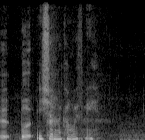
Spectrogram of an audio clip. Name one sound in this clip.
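A young woman speaks quietly and coldly.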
